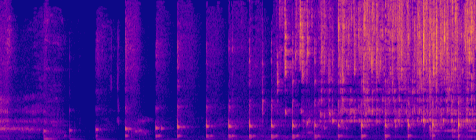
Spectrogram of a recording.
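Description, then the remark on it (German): Wine from a freshly opened bottle glugs into a glass in a quick, rhythmic series of gurgles that rise in pitch, then settles into a steadier splashing pour with a bright fizzy edge, with no talking. “Und lässt da einfach reinlaufen, ne? In den Hals.”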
